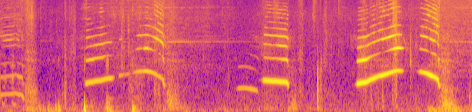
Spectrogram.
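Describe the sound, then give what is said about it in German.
Daniel, a baby rhinoceros cared for by Saving the Survivors, calls for milk with a series of high, whining squeals, some rising and falling in pitch, coming in short bursts separated by brief pauses. “Und so ein kleines Nashorn, das ist zwar auch schon ein massives Kraftpaket, aber eben auch nur ein Baby. Wenn es Milch will, ist das eindeutig.”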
